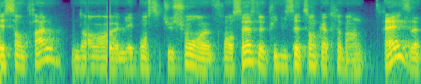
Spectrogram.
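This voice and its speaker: A man speaks with lively intonation and a bright, sharp tone. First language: French. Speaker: panelist. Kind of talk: panel discussion. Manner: halting.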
